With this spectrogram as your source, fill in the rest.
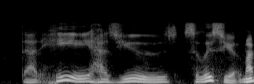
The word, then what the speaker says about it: Silicea: Or am I pronouncing it close? It's Silicea.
